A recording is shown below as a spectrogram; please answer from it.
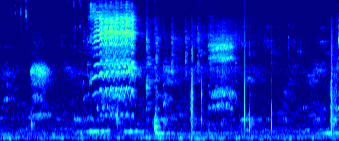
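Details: Baby goats at play, with one loud quavering bleat near the middle, harmonic-rich and about a second long, followed by a softer bleat and scattered clicks and knocks.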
